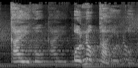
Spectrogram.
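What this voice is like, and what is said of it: Eerie voice from beyond the grave. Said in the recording (Spanish): “voz de ultratumba que repetía sin descanso”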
